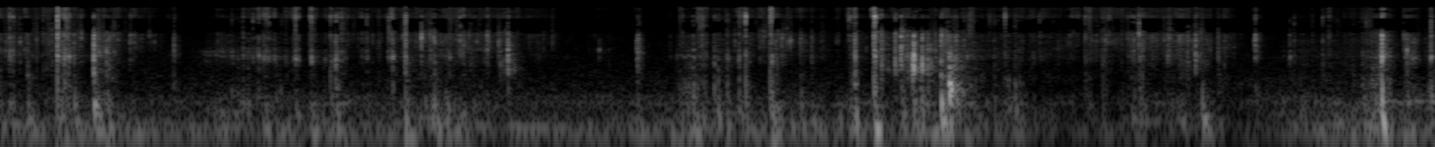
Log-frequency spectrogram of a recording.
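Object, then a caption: Soap bar shaved with a blade. A solid pale yellow speckled bar of soap is held in the hand and shaved into curls with a utility-knife blade. Quiet, crisp scraping and crackling strokes come in bursts with short pauses between them, bright and dry with almost no low end.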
